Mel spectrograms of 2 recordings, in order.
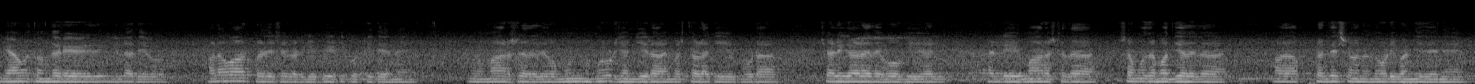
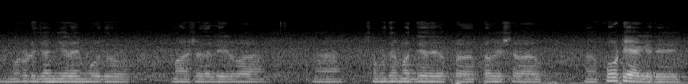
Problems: constant background noise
